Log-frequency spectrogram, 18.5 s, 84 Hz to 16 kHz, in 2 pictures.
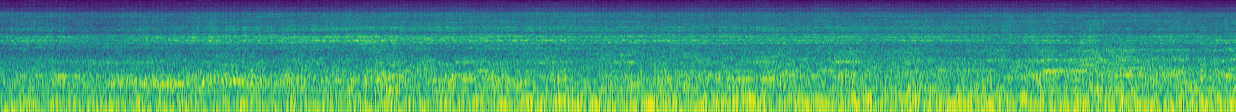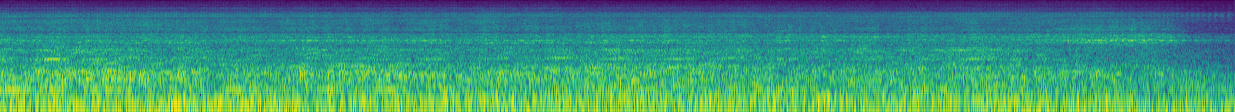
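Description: HO-scale brass F7 A-B diesel model set running on the track: a faint, steady whir of its electric motor and gearing, with a thin, constant whine.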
